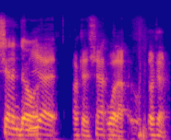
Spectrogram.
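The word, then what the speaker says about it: Shenandoah: don't know he inginia for a while it's shanono yeah okay sh what okay I'll take thank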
